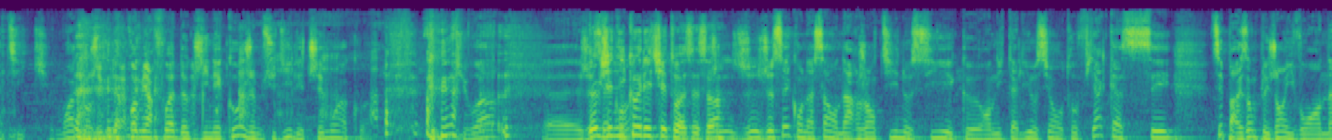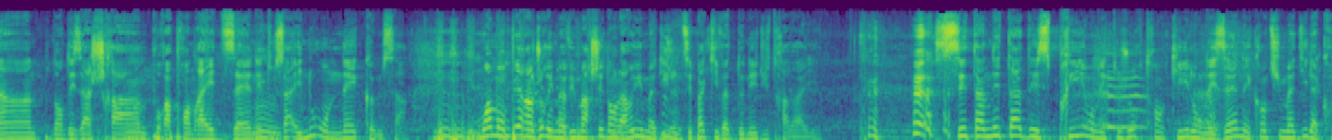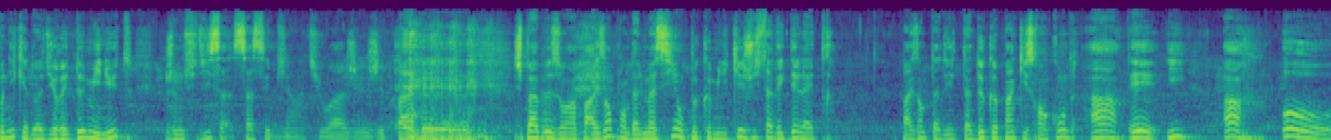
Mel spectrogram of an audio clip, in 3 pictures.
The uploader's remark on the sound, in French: Elle a été enregistrée en LIVE au Charolais Club de Ground Control dans le cadre de la journée de l'Europe !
